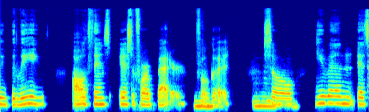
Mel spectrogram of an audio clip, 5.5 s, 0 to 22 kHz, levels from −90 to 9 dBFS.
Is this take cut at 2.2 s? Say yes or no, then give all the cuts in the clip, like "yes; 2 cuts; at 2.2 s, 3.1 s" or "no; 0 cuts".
no; 2 cuts; at 1.0 s, 4.7 s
